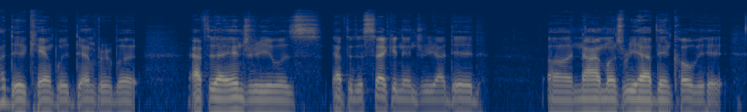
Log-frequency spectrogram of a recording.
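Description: A man with an American accent, very deep and low in pitch, fairly quick, in a monotone, flat delivery against a quiet background. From Miami, Florida, US. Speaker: professional basketball player. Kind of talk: casual interview. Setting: studio.

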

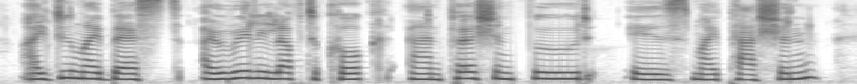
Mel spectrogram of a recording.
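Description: On a very clean recording with a silent background, a woman speaks at a very slow pace in a fairly high pitch with a monotone, flat intonation, her sound dry and close with no echo. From Hamburg and London. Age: old. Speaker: grandmother and home cook. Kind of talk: casual interview. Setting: studio.

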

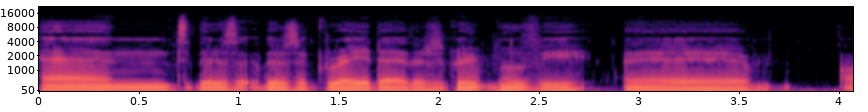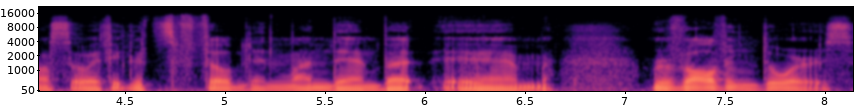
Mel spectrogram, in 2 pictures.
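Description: A man's very deep, low voice with a dark, mellow tone, an Israeli accent and monotone, flat intonation. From northern Israel. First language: Hebrew. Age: 40s. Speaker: entrepreneur. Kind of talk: interview. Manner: halting.

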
